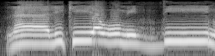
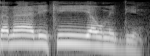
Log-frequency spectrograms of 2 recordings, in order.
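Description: First: The vowel after the K is kept short. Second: The vowel after the K is stretched long. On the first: The speaker calls it right. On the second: The speaker calls it wrong.

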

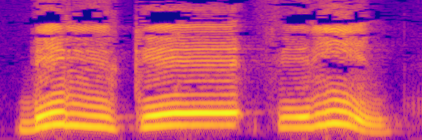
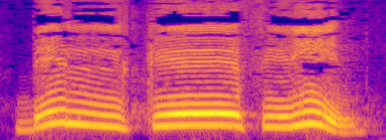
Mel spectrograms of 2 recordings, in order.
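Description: Both takes have the same delivery.

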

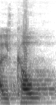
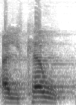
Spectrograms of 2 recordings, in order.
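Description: First: The k and w sound thick and heavy. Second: The k and w sound thin and light. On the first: The speaker calls it wrong. "الكو خطأ" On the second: The speaker calls it right. "كاف مرققة وبعدها واو مرققة"

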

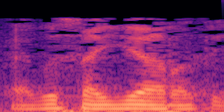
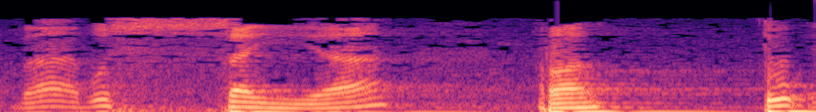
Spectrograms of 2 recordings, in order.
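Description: First: The last word ends with an 'i' vowel. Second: The last word ends with a 'u' vowel. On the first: The speaker calls it right. "Yang betul roti" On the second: The speaker calls it wrong. "itu yang keliru"

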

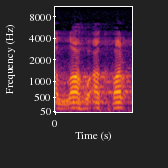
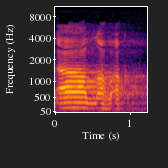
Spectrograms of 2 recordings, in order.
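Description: First: The first vowel of the first word is short. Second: The first vowel of the first word is long. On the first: The speaker calls it right. "لا بد أن يقول الله أكبر" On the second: The speaker calls it wrong. "ولا يجوز أن يمد الهمزة"

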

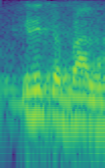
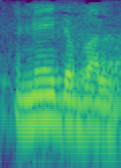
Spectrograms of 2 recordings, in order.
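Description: No difference in how they are said.

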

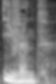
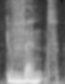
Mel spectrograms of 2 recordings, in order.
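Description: First: The stress is on the first syllable. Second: The stress is on the second syllable. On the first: The speaker calls it wrong. "Nie mówi się event" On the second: The speaker calls it right. "akcent na drugą sylabę"

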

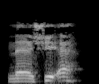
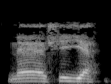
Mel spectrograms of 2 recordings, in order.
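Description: First: The middle consonant is a glottal stop. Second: The middle consonant is a y sound.

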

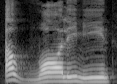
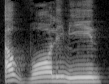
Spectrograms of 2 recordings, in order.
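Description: No difference in how they are said.

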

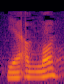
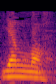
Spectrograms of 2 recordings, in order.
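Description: First: The vowel of 'ya' is cut short. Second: The same.

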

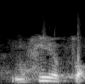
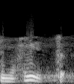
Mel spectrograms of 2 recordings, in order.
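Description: First: The final t sound is emphatic. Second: The final t sound is plain. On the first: The speaker calls it right. "الطاء طلعها طاء" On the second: The speaker calls it wrong. "ما تطلعهاش تاء، تقولش محيط"

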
